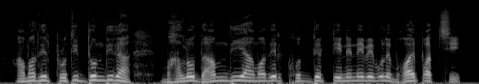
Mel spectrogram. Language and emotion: Bengali, fearful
